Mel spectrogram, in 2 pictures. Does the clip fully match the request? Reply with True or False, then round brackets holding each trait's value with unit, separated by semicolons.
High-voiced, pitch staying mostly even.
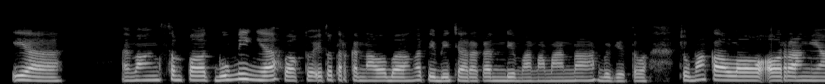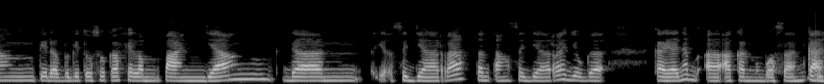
False (180 Hz; 2.1 semitones)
